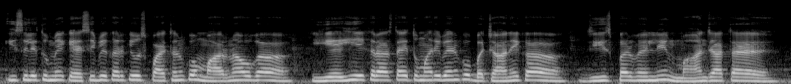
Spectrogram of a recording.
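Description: A man's voice: high voice, a little mellow. A man narrating a film story from a script, recapping it scene by scene as a storyteller.

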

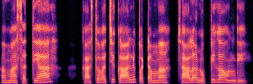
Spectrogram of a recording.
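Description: A woman playing a gentle, weary older mother-in-law in a moral story drama, affectionate and pleading. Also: lowish voice, fairly even intonation, measured pace, clean tone, dry recording, clean studio sound, close to an everyday voice.

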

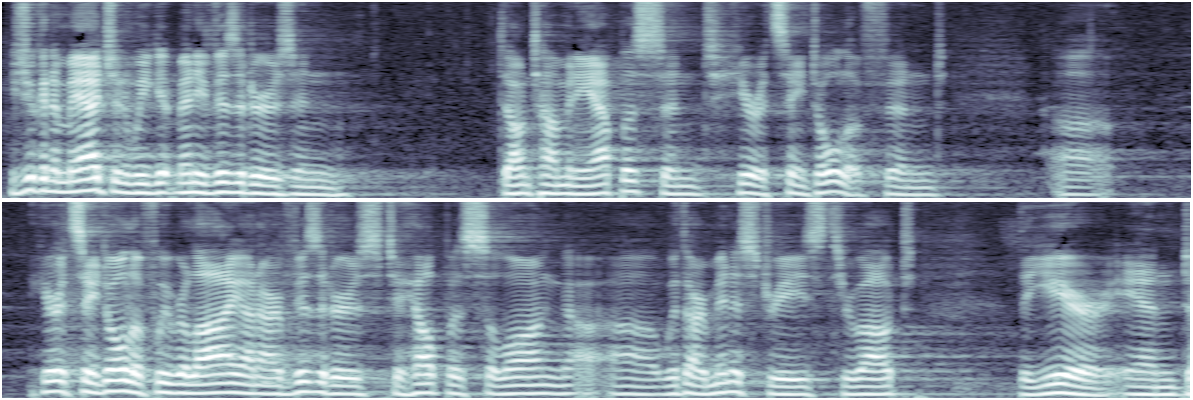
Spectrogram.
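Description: Older pastor in a reverberant church. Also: male voice, mid-range voice, fairly even intonation, moderate pace. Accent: Upper Midwest American. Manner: wry, conversational, joking. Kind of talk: Gospel reading and pastor's welcome remarks. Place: large church sanctuary. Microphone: lectern microphone.

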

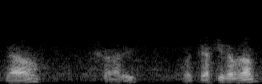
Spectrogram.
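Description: An actor playing a genial, teasing friend and proud local guide in an old radio play. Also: male voice, sits low, animated, a little slow. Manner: teasing, storytelling. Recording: dull old radio recording, faint noise.

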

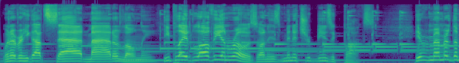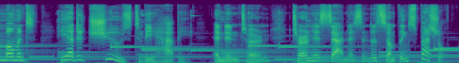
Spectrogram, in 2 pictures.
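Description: A man's voice: a little high, very animated, moderate pace, music in the background. A man reading his own short story as scripted audiobook narration, with a wry, playful storytelling manner.

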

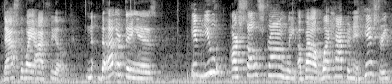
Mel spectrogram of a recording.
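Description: A woman's voice: high voice, fairly bright tone. A woman in her fifties, a committee member, speaking emphatically at a public meeting and repeating her points. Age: 50s. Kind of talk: impassioned public meeting remarks. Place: large community center meeting room. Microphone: table microphone. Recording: echoey hall, faint room noise.

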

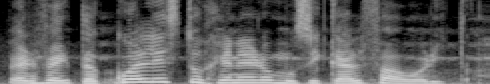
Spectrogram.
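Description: A woman's voice: on the high side, animated, fairly quick. A young woman with a Mexican accent, conducting an on-location interview outdoors with a handheld microphone. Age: young adult. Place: outdoors in an open public plaza. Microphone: handheld reporter microphone. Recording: faint outdoor ambient noise.

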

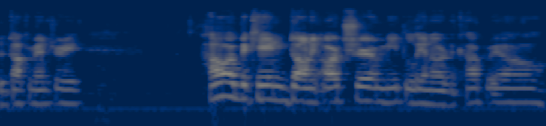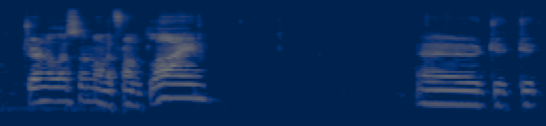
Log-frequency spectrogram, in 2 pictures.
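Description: A hoarse young man on a living room couch, casually reading off movie box features. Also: mid-range voice, a bit bright. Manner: reads off lists, offhand comments. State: hoarse, losing his voice. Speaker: vlogger. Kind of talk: casual unboxing chat. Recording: echoey room.

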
